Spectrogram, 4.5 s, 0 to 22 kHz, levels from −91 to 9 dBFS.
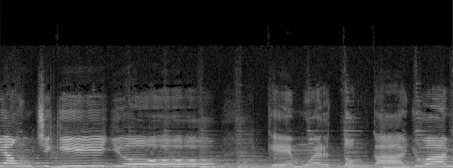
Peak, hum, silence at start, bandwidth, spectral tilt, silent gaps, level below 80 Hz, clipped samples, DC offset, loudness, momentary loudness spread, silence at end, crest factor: -6 dBFS; none; 0 s; 16 kHz; -4.5 dB/octave; none; -58 dBFS; under 0.1%; under 0.1%; -23 LUFS; 8 LU; 0 s; 16 dB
